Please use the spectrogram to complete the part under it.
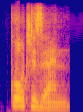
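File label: "courtesan", Indian English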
